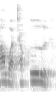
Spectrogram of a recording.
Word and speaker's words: วัชพืช: ค่ะ คำ ว่า วัชพืช วัชพืช อ่าน ว่า วัชพืช วัชพืช ประกอบ ไป ด้วย วอ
